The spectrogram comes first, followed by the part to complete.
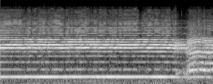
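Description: A man reciting the Quran in the melodic tajweed style, holding one long, steady note, with a brief turn of pitch near the end.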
